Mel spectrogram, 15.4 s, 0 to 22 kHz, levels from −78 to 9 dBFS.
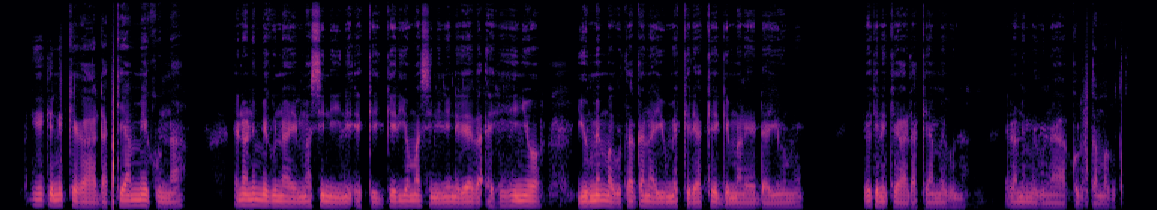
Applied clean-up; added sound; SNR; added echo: neural mask model Resemble Enhance denoiser.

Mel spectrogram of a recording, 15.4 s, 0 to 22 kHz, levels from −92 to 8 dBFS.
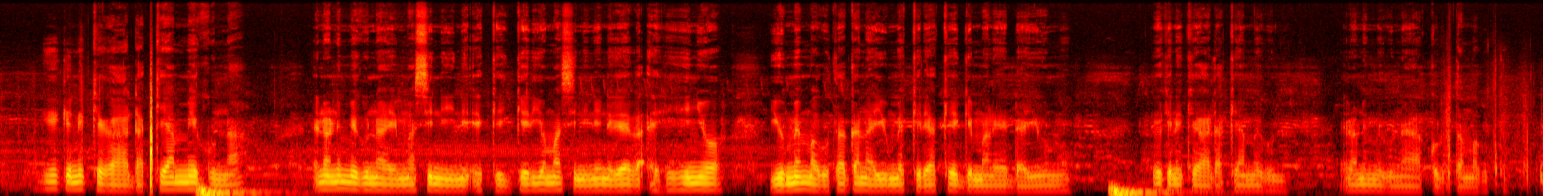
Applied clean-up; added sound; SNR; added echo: none; Bass drum; 12 dB; none.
